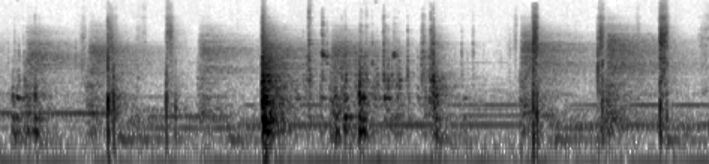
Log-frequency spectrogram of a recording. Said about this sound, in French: Il entend une porte qui claque.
